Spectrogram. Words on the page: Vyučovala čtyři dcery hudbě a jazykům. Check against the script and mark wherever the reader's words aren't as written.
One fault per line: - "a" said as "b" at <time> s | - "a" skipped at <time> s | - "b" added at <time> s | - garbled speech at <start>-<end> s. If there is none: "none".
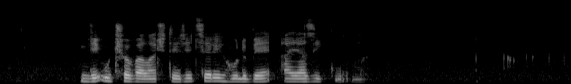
none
